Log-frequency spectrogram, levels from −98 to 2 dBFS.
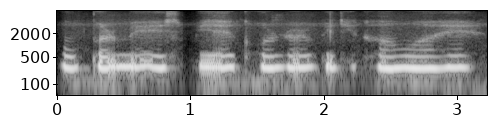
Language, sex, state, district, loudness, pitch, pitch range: Hindi, female, Arunachal Pradesh, Papum Pare, -16 LUFS, 275 Hz, 265-280 Hz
